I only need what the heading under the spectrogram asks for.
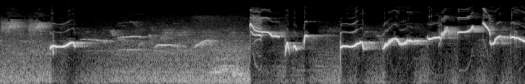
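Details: Morning song of an Oriental magpie-robin, opening with soft distant warbles and then a loud stretch of bright whistles that twist and rise in short bursts.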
